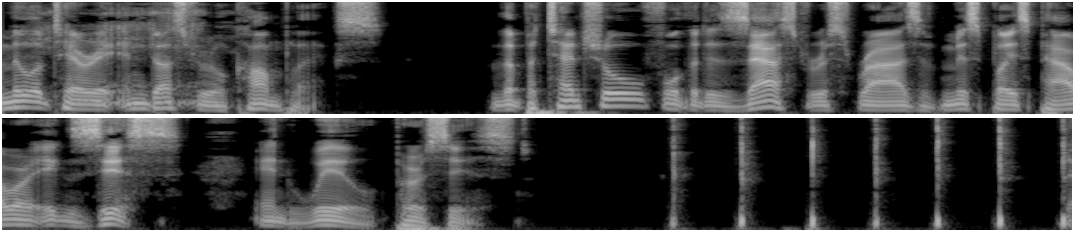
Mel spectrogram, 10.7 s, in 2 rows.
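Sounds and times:
speech: 0.0 - 8.0
slow sparse golf clap hand claps: 8.7 - 10.6.

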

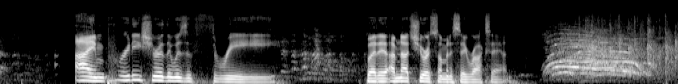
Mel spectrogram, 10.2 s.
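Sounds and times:
laughter: 0.0 - 0.9, 4.2 - 5.5
speech: 1.1 - 4.3, 5.5 - 7.8
audience cheering: 8.1 - 10.1.

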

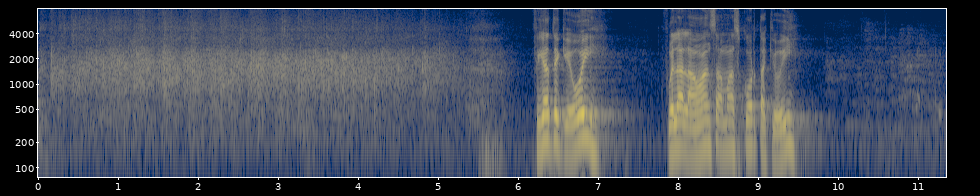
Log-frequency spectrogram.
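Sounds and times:
audience applause: 0.0 - 5.8
speech: 6.2 - 7.1, 7.9 - 9.6.

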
